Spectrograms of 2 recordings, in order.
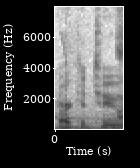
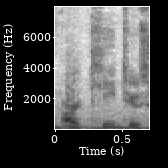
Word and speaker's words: Arkitu: I just say Arkit, how do you pronounce it? – Arkitu. – Arkitu, so A-R-K-I-T-U.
